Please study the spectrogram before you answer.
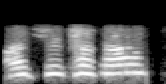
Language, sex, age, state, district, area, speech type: Bodo, female, 60+, Assam, Chirang, rural, conversation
